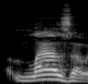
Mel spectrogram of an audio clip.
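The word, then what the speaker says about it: Wlazło: On the scoring leaderboard, Piotr Lazo, it's got a silent W on the front if you end up looking up a box score.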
